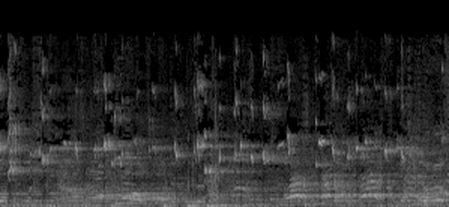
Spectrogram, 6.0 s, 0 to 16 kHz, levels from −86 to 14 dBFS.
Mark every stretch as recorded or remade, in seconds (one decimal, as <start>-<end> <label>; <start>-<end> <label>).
0.0-0.5 recorded; 0.5-1.1 remade; 1.1-6.0 recorded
